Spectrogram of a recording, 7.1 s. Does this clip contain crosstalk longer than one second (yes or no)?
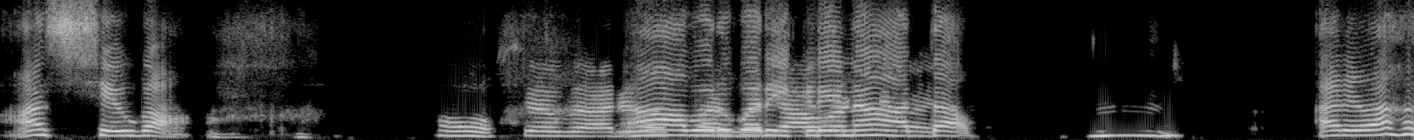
yes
